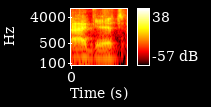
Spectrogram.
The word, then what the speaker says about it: Agate: though they're agot or agate or god I've already forgotten how to pronounce it. Agate. Your name is Agate.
